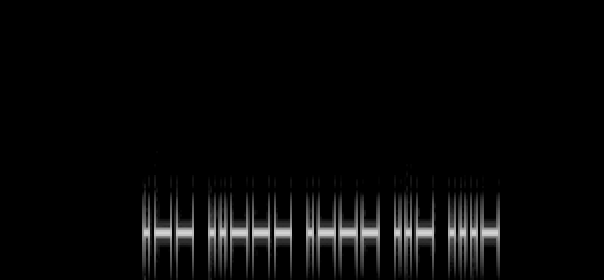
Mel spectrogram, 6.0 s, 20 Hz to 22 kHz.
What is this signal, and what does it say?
Morse code, heard as a keyed tone, about 22 wpm, 700 Hz. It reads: W2JUV
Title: USA Call Signs - 5 Characters - Repeated 2x - 22wpm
